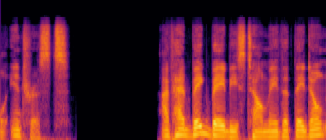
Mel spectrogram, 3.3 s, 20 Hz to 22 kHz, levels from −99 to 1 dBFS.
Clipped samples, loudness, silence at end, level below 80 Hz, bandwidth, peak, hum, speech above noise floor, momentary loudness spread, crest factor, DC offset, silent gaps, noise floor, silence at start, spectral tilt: under 0.1%; -18 LUFS; 0 s; -42 dBFS; 13.5 kHz; 0 dBFS; none; over 73 dB; 10 LU; 18 dB; under 0.1%; 0.75-1.57 s; under -90 dBFS; 0 s; -4.5 dB/octave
